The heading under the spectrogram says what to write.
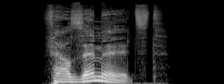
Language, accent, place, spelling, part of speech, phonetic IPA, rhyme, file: German, Germany, Berlin, versemmelst, verb, [fɛɐ̯ˈzɛml̩st], -ɛml̩st, De-versemmelst.ogg
- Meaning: second-person singular present of versemmeln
